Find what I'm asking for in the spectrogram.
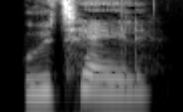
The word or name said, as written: UDTALENS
